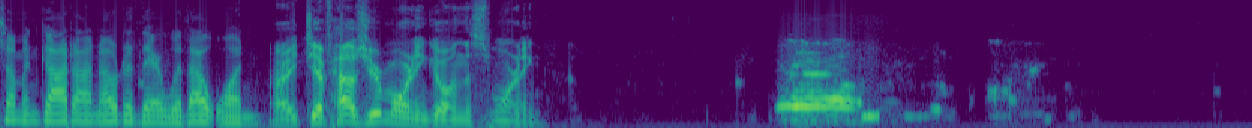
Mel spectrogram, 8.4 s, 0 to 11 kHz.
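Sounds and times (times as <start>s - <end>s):
speech: 0.0s - 3.7s, 5.2s - 6.0s
caller's voice on a bad phone line, garbled and distorted: 5.2s - 7.1s.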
